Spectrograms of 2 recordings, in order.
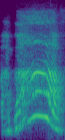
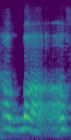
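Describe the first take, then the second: First: The word is said with a joyful tone. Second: The word is said with a disappointed tone. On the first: The child is happy. "Abba for joy" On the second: The child is let down. "Abba for disappointment"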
